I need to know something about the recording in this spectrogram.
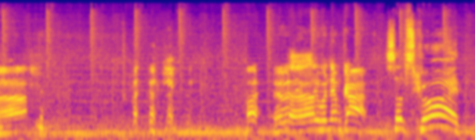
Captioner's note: speaking foreign language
